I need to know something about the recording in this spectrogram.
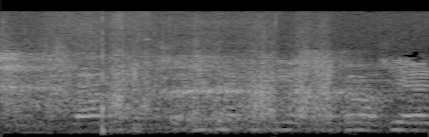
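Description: Faint voices in the background, with a light click about half a second in.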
